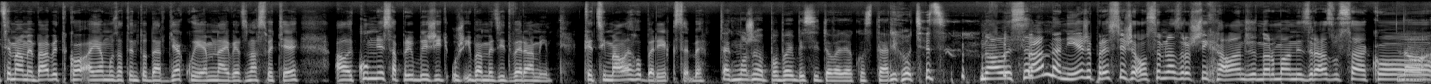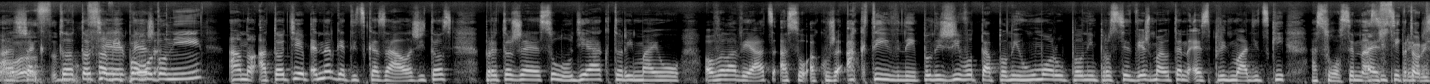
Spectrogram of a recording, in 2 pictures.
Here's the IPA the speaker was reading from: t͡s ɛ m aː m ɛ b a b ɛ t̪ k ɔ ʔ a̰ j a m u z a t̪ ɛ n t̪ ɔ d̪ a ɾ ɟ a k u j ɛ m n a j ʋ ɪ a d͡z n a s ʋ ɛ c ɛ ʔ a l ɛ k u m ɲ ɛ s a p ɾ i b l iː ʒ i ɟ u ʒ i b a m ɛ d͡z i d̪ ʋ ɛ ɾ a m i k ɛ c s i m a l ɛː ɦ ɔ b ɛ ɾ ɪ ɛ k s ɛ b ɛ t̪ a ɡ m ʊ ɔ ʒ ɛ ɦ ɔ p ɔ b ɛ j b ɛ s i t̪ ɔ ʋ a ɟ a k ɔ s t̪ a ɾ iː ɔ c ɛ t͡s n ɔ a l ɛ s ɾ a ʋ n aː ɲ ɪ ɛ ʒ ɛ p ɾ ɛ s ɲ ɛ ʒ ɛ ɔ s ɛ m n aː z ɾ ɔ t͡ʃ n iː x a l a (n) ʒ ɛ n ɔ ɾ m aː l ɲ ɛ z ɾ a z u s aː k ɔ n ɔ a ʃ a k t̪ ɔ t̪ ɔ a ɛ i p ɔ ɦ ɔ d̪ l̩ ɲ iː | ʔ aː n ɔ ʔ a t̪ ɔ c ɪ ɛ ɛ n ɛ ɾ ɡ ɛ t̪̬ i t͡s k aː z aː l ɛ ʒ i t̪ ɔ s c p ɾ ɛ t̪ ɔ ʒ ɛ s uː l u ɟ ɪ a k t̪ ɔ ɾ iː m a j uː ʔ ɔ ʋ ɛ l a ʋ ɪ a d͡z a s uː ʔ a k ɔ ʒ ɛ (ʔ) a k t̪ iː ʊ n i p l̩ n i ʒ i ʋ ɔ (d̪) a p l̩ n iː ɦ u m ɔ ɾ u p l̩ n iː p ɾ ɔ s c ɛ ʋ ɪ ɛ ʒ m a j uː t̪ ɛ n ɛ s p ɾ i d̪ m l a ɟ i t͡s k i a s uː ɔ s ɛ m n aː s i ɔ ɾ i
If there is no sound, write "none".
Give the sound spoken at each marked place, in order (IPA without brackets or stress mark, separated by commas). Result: n, ʔ, t̪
